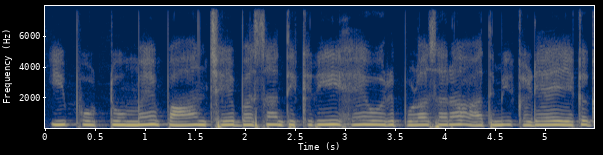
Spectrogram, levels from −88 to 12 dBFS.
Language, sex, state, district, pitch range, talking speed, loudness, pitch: Marwari, female, Rajasthan, Nagaur, 230-250 Hz, 185 wpm, -20 LUFS, 240 Hz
